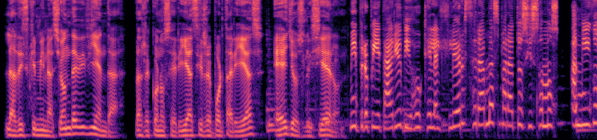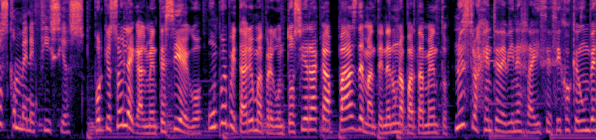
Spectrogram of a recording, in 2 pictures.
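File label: Radio Spanish National; NFHA-HUD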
